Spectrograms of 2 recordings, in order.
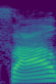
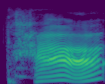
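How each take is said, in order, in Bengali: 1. এটা s শব্দ দিয়ে শুরু, জিভ দাঁতের পিছনে। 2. এটা জিভ দাঁতে লাগিয়ে শুরু হয়। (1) "আমরা যখন সা বলি তখন আমাদের জিভটা দাঁতে লাগে না" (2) "জিভটা দাঁতে লাগবে"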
